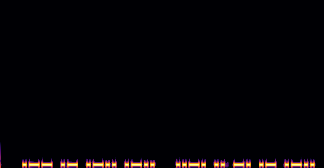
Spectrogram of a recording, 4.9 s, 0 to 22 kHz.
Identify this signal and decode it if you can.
Morse code, heard as a keyed tone, about 25 wpm, 500 Hz. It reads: WALL FINAL
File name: 632 words / 632 Words 25WPM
